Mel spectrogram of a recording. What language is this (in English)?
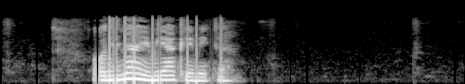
Ganda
